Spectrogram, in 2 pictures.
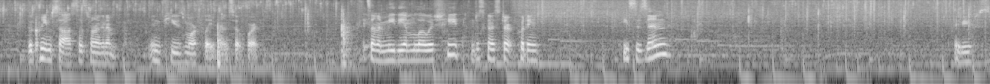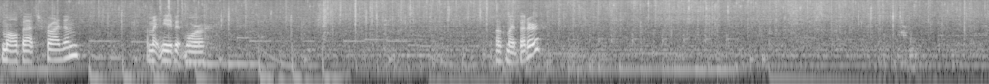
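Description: Butter and oil sizzle in a hot frying pan.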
